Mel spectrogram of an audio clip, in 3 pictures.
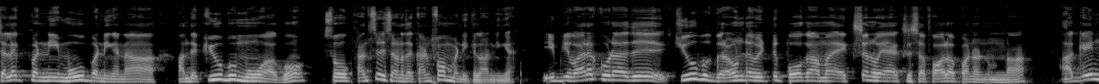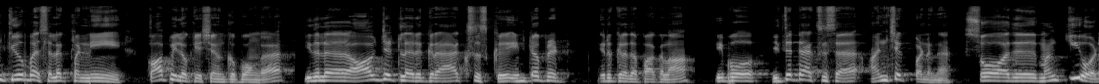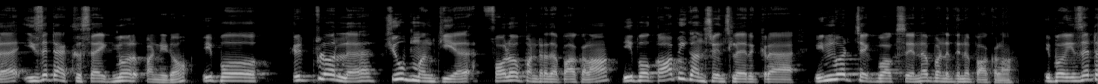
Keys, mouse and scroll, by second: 1.8 click, 2.5 click, 3.1 g, 4.8 s, 5.5 r, 6.7 z, 10.1-12.0 typing, 11.3 click, 11.9 click, 12.3 click, 20.1 click, 20.8 click, 24.1 click, 25.9 click, 26.4 g, 29.3 g, 31.2-31.9 scroll down 2, 31.9-32.2 scroll down 1, 31.9 g.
